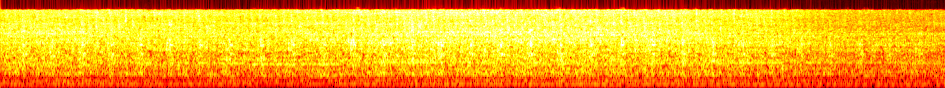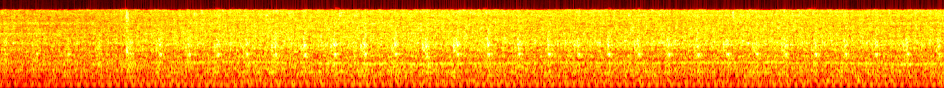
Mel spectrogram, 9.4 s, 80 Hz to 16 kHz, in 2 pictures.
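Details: Lada Priora with 21126 engine at steady idle: light, fairly regular tapping around three per second over the engine hum; knock at idle, source not pinned down.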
